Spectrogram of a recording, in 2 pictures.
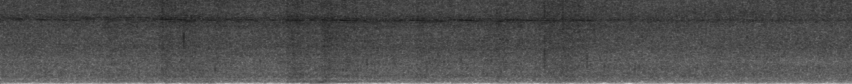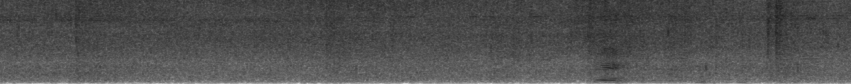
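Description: Rushing river water, a steady, even hiss. A voice is heard briefly near the end.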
